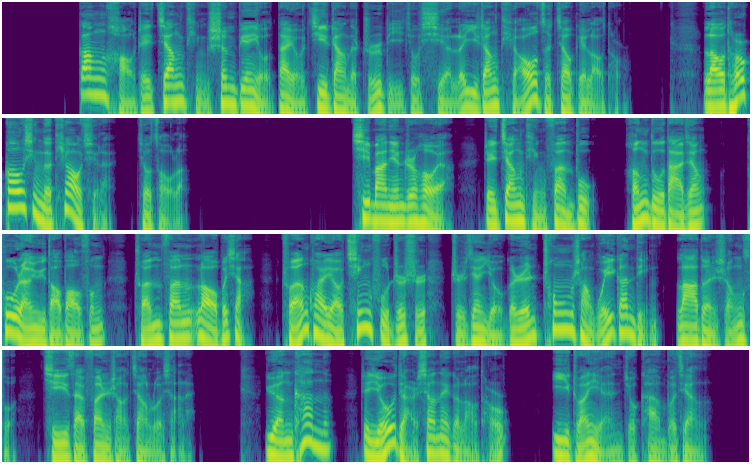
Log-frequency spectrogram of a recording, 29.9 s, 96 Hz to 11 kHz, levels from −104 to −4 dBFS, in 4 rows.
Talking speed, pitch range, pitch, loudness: 225 characters per minute, 90-135 Hz, 110 Hz, -21 LUFS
